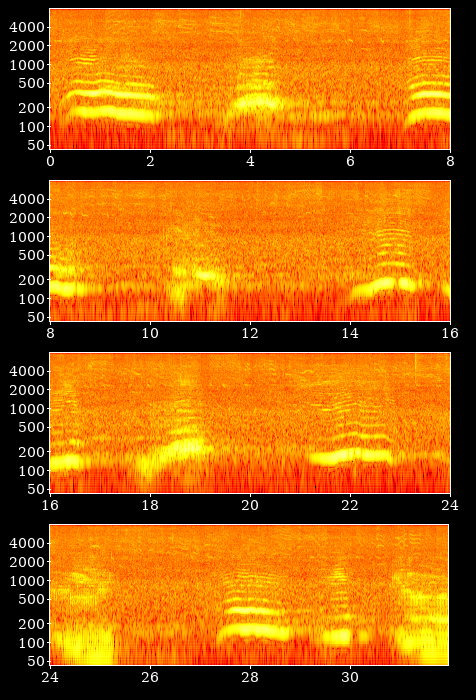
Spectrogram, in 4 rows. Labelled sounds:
1.2	1.5	Pacific white-sided dolphin, 4.8 to 5.2 kHz
2.6	3.6	Pacific white-sided dolphin, 3.2 to 4.8 kHz
4.1	4.5	humpback whale, 1.1 to 1.2 kHz
6.5	6.9	Pacific white-sided dolphin, 3.8 to 4.0 kHz
7.1	7.9	humpback whale, 1.1 to 1.4 kHz
8.9	9.9	Pacific white-sided dolphin, 3.2 to 5.8 kHz
14.4	15.2	humpback whale, 1.0 to 2.4 kHz
16.0	16.3	humpback whale, 1.7 to 2.0 kHz
18.5	18.8	humpback whale, 1.2 to 1.4 kHz
21.0	21.7	Pacific white-sided dolphin, 2.4 to 5.2 kHz
21.6	22.0	humpback whale, 1.1 to 1.3 kHz
23.3	23.7	Pacific white-sided dolphin, 3.2 to 3.6 kHz
24.4	24.8	humpback whale, 0.88 to 1.4 kHz
26.6	26.8	Pacific white-sided dolphin, 3.8 to 4.3 kHz
27.7	28.5	humpback whale, 1.1 to 1.4 kHz
28.2	28.5	Pacific white-sided dolphin, 5.8 to 6.1 kHz
29.5	30.0	Pacific white-sided dolphin, 1.0 to 1.4 kHz
31.2	31.5	Pacific white-sided dolphin, 3.9 to 5.8 kHz

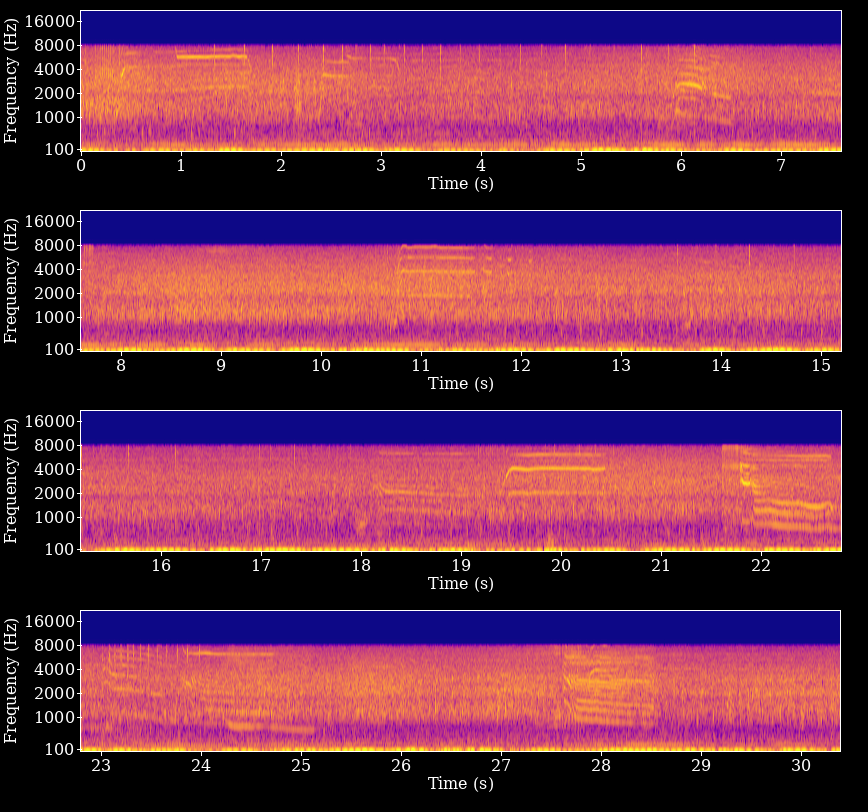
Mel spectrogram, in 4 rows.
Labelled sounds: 0.3	1.7	killer whale, southern Alaska resident, 3.7 to 8.0 kHz
2.3	2.7	killer whale, southern Alaska resident, 2.9 to 5.5 kHz
3.2	3.9	killer whale, southern Alaska resident, 2.8 to 7.1 kHz
5.9	6.7	killer whale, southern Alaska resident, 0.69 to 8.0 kHz
7.7	8.7	killer whale, southern Alaska resident, 5.2 to 8.0 kHz
10.5	12.2	killer whale, southern Alaska resident, 1.5 to 8.0 kHz
13.5	14.4	killer whale, southern Alaska resident, 4.0 to 6.9 kHz
18.1	20.5	killer whale, southern Alaska resident, 0.69 to 8.0 kHz
21.6	22.7	killer whale, southern Alaska resident, 0.73 to 8.0 kHz
23.0	25.2	killer whale, southern Alaska resident, 1.1 to 8.0 kHz
27.6	29.2	killer whale, southern Alaska resident, 0.60 to 8.0 kHz

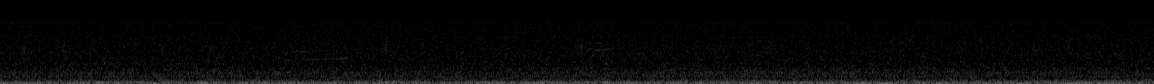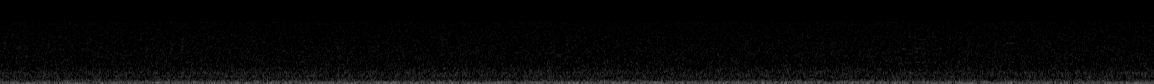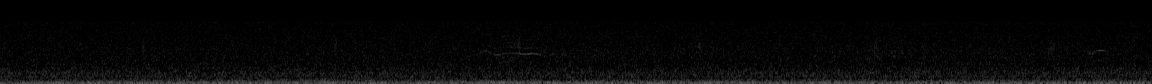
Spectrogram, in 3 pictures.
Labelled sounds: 28.0	28.6	killer whale, Bigg's (transient), 1.3 to 1.7 kHz

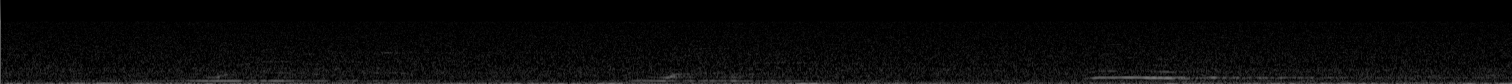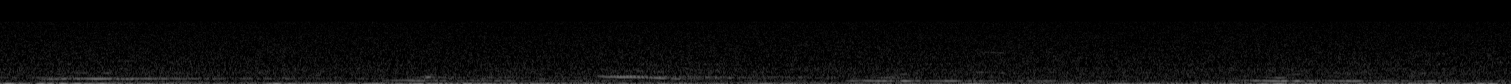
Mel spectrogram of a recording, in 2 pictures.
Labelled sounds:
24.9	25.2	humpback whale, 1.6 to 1.7 kHz

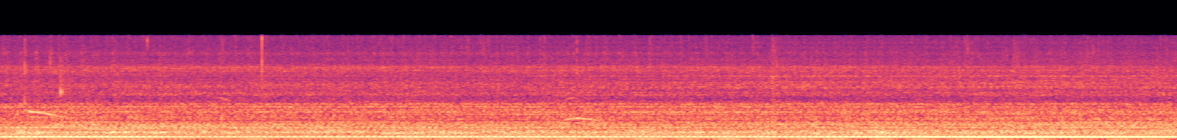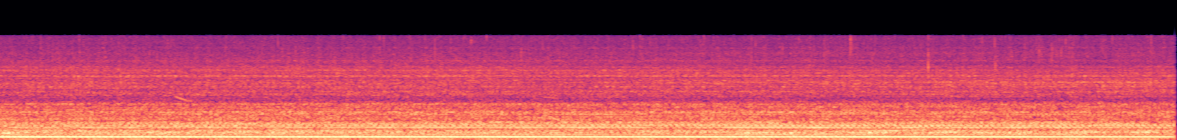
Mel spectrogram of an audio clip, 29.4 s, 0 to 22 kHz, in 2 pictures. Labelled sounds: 0.4	0.7	humpback whale, 0.78 to 0.88 kHz
16.9	17.2	humpback whale, 1.1 to 1.3 kHz

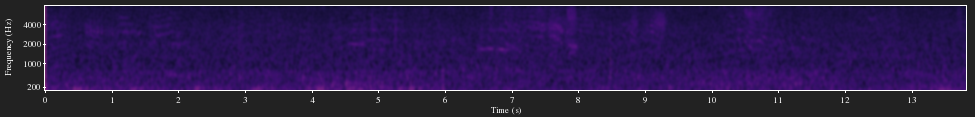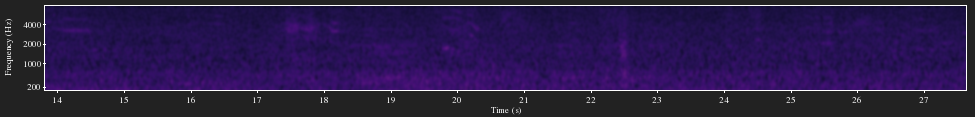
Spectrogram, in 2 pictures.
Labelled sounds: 1.1	2.0	Pacific white-sided dolphin, 2.6 to 4.1 kHz
4.5	5.2	Pacific white-sided dolphin, 1.9 to 2.4 kHz
6.5	7.6	Pacific white-sided dolphin, 1.6 to 4.7 kHz
14.1	14.5	Pacific white-sided dolphin, 3.1 to 3.5 kHz
17.6	17.8	Pacific white-sided dolphin, 3.2 to 3.6 kHz
19.8	20.4	Pacific white-sided dolphin, 3.2 to 5.4 kHz
26.0	26.3	Pacific white-sided dolphin, 4.1 to 4.2 kHz

